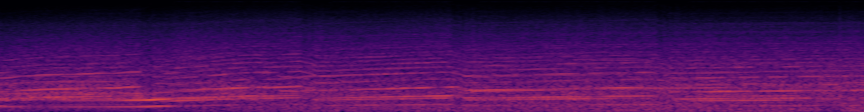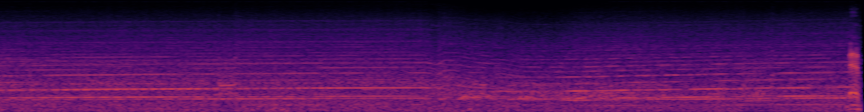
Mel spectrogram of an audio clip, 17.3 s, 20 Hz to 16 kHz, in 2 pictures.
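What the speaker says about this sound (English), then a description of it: "That Peugeot sounds sick" A Peugeot racing in Forza Motorsport 2 gives a steady, sustained engine drone with rising and falling harmonic tones as it revs and shifts gears, loud and continuous throughout with no voices.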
